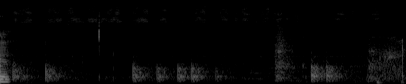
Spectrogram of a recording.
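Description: Marker pen writing on a whiteboard: a string of faint, short scratchy strokes.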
